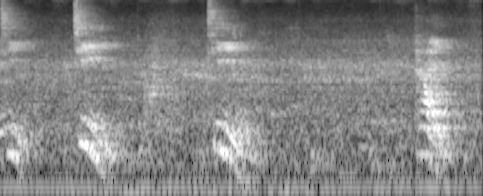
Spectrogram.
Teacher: So to make this sound, your tongue stops the flow of air at the front of your mouth. It is a voiceless sound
